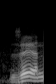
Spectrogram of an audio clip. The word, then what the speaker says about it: Zen: Zen, of course, is a Japanese word, and it's spelled Z-E-N. And that is the Japanese way of pronouncing the Chinese word Chan. And this, in turn, is the Chinese way of pronouncing an Indian Sanskrit word, dhyana.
